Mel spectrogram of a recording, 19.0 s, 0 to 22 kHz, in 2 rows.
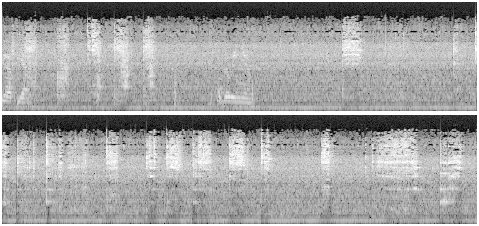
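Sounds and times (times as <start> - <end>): steady low hum: 0.0 - 19.0
metal ladle scraping wok: 0.2 - 3.2, 6.8 - 7.4, 9.0 - 15.0, 15.8 - 19.0.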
